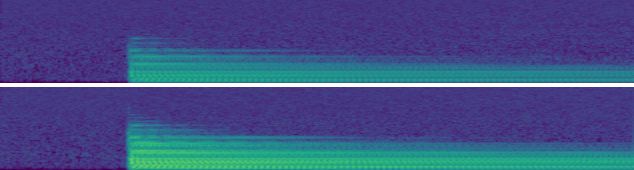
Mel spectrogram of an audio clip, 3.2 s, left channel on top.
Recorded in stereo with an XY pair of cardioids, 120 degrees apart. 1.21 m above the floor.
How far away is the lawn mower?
I don't hear a lawn mower.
